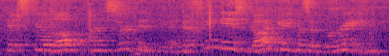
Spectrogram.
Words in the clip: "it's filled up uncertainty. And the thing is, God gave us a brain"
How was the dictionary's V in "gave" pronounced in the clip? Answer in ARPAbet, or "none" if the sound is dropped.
W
